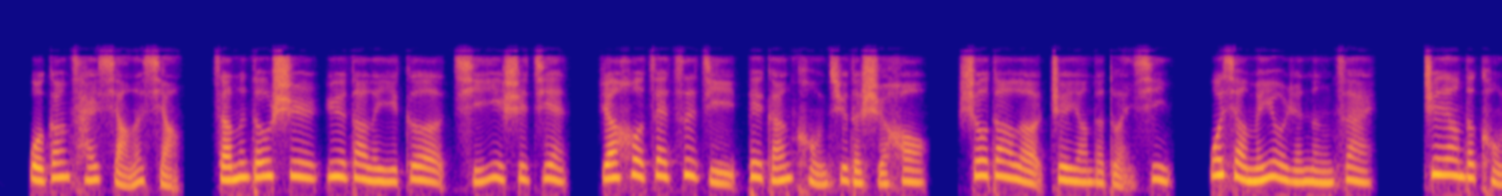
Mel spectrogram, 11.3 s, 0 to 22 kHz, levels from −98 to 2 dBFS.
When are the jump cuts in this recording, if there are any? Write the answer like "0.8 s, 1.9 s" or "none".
none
